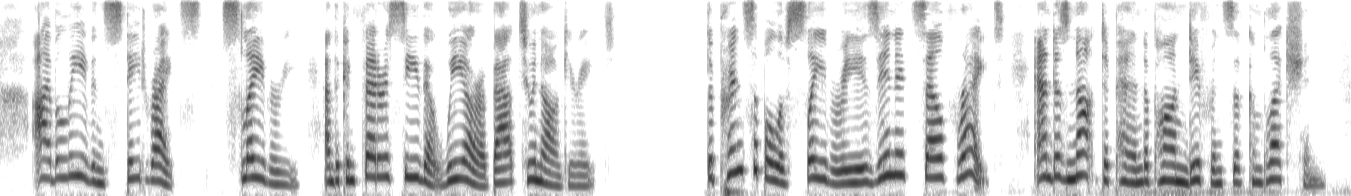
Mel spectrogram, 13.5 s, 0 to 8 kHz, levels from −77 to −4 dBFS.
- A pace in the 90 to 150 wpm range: Yes, average, 140 wpm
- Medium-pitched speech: No, very high, 250 Hz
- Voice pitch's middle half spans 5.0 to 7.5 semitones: Yes, wide, 5.5 semitones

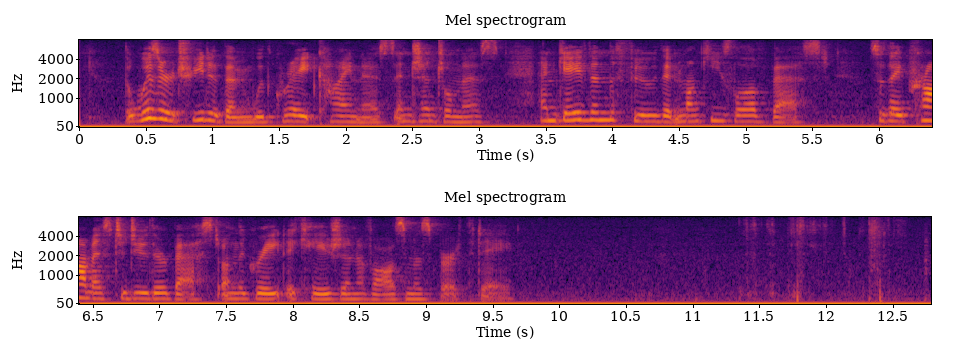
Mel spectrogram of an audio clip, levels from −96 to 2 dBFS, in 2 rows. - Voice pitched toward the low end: No, high, 200 Hz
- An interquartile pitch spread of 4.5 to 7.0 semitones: No, average, 3.2 semitones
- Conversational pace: Yes, average, 150 wpm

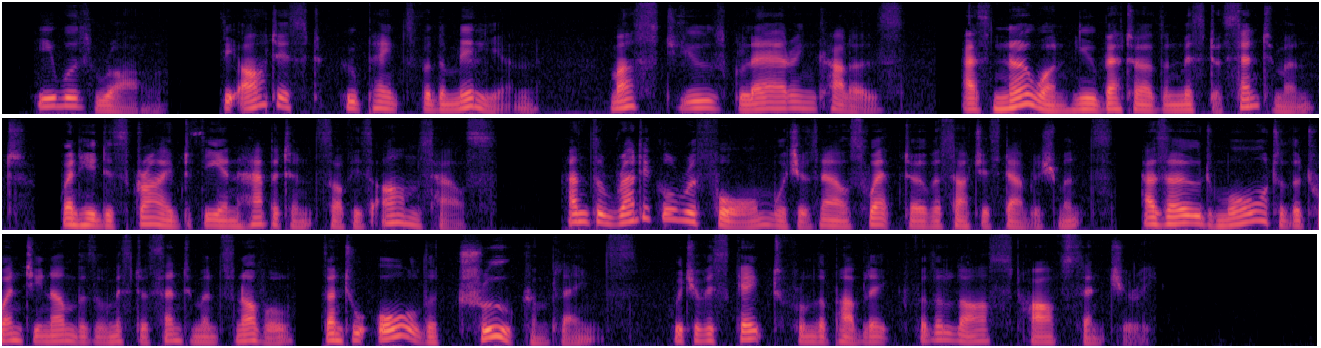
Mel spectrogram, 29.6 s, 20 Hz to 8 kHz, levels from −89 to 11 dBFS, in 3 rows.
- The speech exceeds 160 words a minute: No, average, 140 wpm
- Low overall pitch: Yes, low, 115 Hz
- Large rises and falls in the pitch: Yes, wide, 5.8 semitones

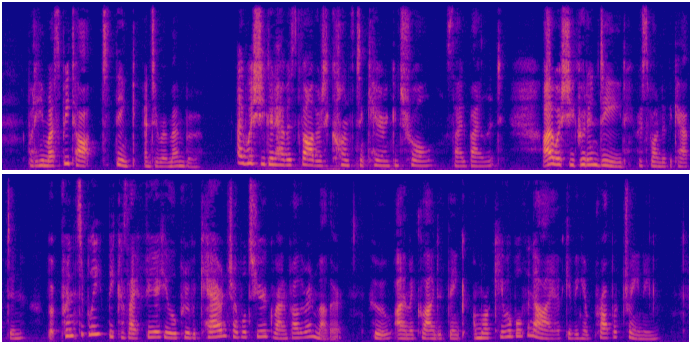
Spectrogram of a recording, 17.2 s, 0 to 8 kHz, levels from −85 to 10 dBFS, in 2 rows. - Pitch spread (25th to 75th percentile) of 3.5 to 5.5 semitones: Yes, average, 4.4 semitones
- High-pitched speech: Yes, high, 225 Hz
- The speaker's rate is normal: No, fast, 225 wpm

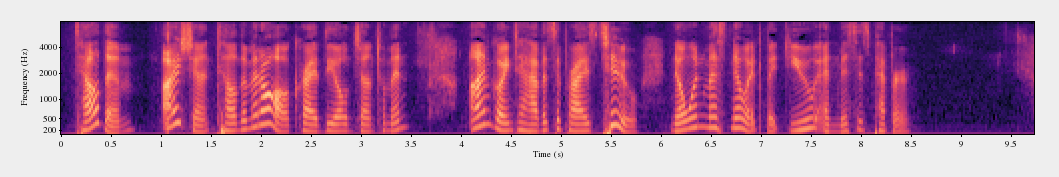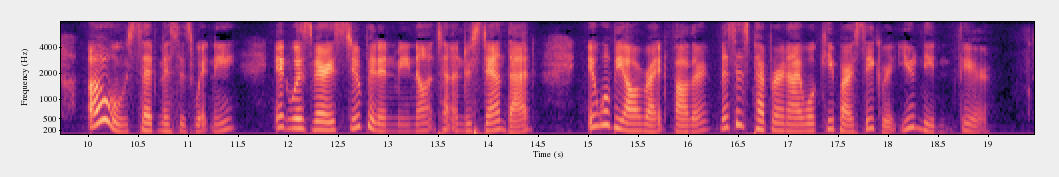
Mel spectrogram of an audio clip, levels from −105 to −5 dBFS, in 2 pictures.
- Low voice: No, high, 190 Hz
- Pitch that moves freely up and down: Yes, wide, 5.7 semitones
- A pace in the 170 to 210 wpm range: Yes, average, 185 wpm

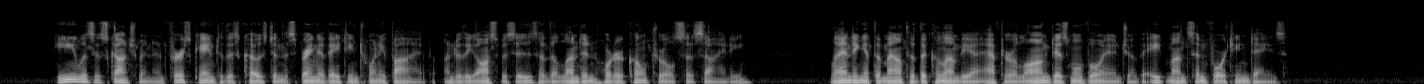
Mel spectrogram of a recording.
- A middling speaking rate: Yes, average, 175 wpm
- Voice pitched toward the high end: No, very low, 80 Hz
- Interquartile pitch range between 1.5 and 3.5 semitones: Yes, average, 2.9 semitones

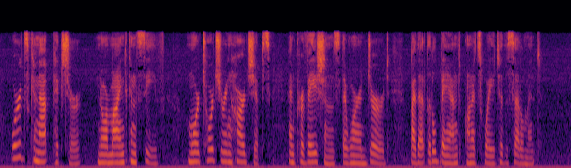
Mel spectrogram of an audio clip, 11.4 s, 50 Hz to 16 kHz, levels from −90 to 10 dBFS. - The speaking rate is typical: No, slow, 125 wpm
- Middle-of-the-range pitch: Yes, medium, 175 Hz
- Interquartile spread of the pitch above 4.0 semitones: No, average, 3.4 semitones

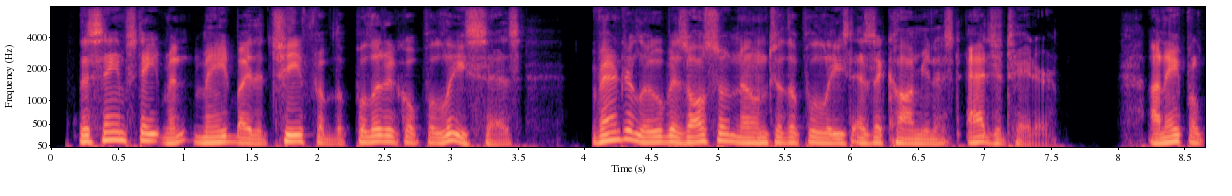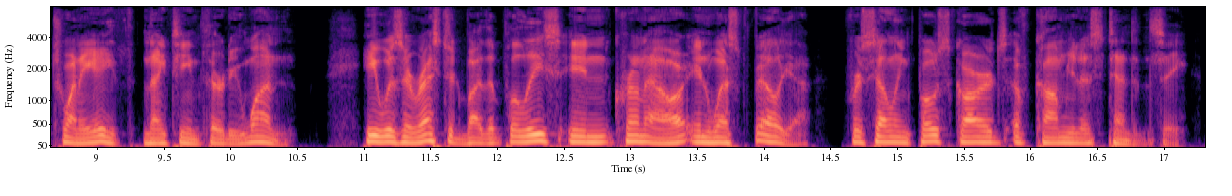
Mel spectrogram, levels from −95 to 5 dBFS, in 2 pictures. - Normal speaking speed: Yes, average, 165 wpm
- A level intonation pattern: No, average, 4.0 semitones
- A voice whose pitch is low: Yes, low, 115 Hz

